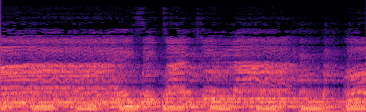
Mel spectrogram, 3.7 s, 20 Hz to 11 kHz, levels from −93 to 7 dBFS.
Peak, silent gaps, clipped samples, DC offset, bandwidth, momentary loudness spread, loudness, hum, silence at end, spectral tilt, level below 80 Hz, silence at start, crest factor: -4 dBFS; none; under 0.1%; under 0.1%; 4.6 kHz; 3 LU; -18 LUFS; none; 0 s; -10 dB/octave; -34 dBFS; 0 s; 14 dB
